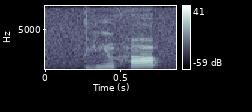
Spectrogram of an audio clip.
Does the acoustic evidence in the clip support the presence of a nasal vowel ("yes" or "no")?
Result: yes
